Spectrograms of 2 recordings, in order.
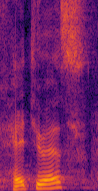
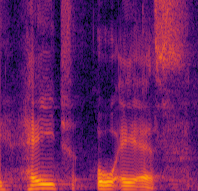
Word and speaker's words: HATEOAS: So you can pronounce it a little bit like like the word hideous like hate us. Please don't say hate OAS.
